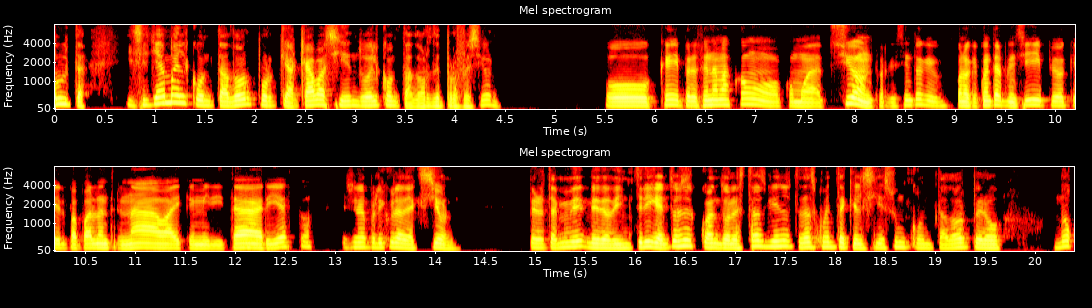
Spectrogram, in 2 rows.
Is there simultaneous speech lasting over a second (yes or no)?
no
